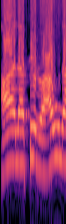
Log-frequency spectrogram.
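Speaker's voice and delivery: फ़िरऔना with a light r, chanted slowly; thin ra. Shown as a demonstration. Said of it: "यहाँ पे हम लोग पतला पढ़े".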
